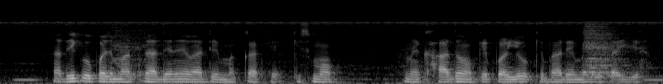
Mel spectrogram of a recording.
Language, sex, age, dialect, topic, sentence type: Magahi, male, 18-24, Southern, agriculture, question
